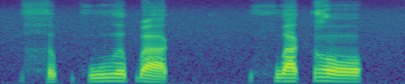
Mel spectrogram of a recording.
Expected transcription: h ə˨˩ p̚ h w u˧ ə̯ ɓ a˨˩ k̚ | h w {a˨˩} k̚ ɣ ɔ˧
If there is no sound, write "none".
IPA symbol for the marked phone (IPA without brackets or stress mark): a˦˥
